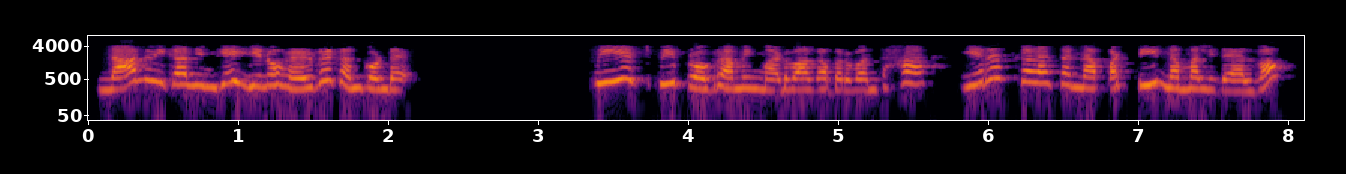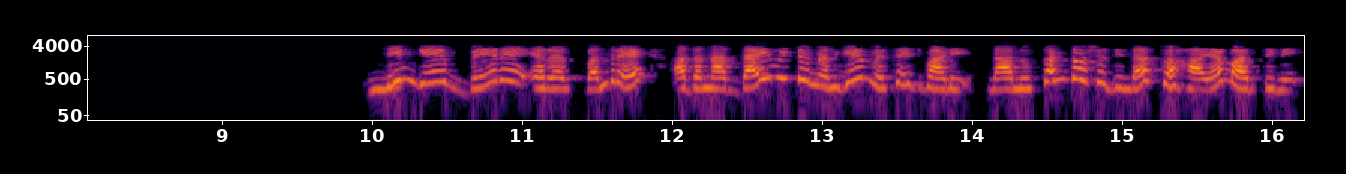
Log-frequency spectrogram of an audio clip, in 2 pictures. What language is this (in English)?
Kannada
